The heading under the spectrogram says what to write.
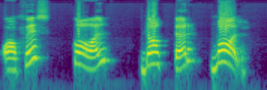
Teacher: यह ए और ओ के बीच की ध्वनि है ए का प्रयोग केवल अंग्रेजी से हिंदी में आए शब्दों में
